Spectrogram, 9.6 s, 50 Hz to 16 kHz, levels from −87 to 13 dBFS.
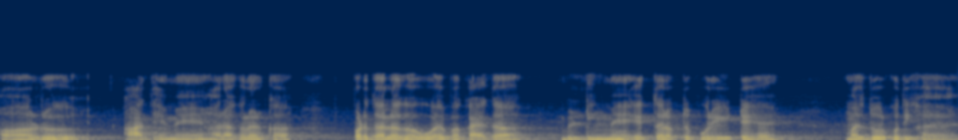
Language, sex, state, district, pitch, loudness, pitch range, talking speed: Hindi, male, Chhattisgarh, Jashpur, 130 Hz, -19 LUFS, 125-130 Hz, 145 wpm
